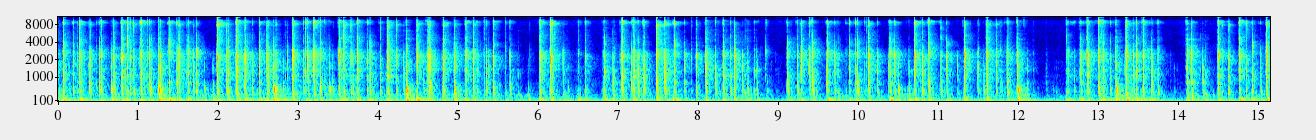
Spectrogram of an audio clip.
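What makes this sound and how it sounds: Both hands type steadily on a white Keydous NJ80 mechanical keyboard with PBT plastic keycaps, fingertips striking the keys. The result is a fast, dense stream of short clacky taps with a low thock beneath a bright click, broken by brief pauses around 2, 6, 9, 12 and 14 seconds.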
